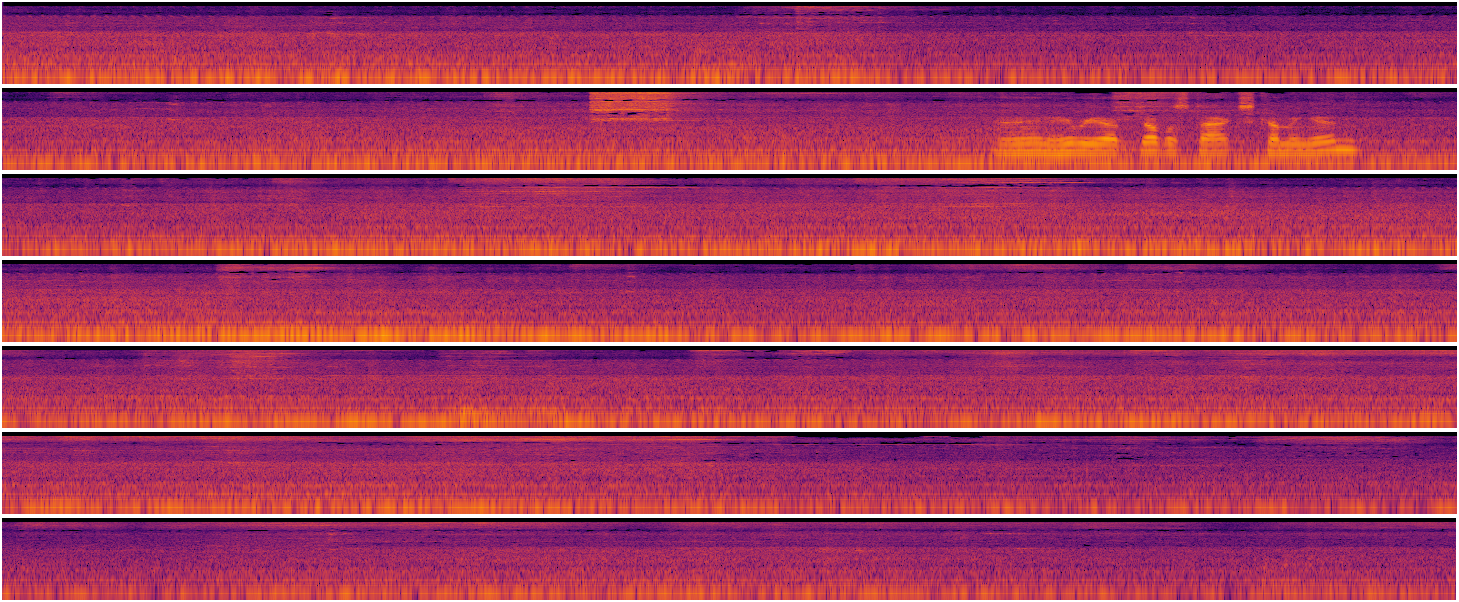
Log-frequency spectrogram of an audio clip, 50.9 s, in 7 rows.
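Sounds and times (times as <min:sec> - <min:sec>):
freight train wheels rumbling: 0:00.0 - 0:50.9
wheel squeal: 0:10.2 - 0:10.9, 0:16.8 - 0:18.1, 0:18.8 - 0:20.0.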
